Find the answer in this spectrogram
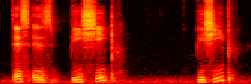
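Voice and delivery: accent from Haiti. Joking around on a podcast, switching into a Haitian accent. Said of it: "In my Haitian accent".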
